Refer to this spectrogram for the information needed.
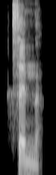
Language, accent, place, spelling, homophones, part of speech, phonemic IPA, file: French, France, Lyon, Cène, saine / saines / scène / scènes / Seine, noun, /sɛn/, LL-Q150 (fra)-Cène.wav
- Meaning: 1. Holy Communion 2. Last Supper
